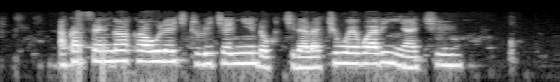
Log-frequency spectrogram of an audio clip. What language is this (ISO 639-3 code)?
lug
